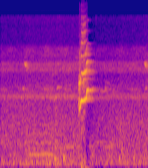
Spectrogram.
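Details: Single loud, sharp rising whistled call from a male Javan myna, brief and emphatic, set against quiet hum and hiss.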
